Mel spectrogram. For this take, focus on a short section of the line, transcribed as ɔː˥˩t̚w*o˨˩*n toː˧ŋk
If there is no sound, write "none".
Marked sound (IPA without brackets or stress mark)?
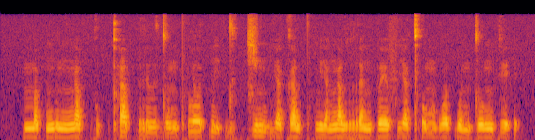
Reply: o˨˩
